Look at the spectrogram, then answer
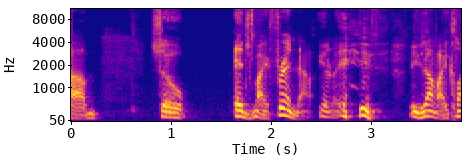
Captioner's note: laughs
